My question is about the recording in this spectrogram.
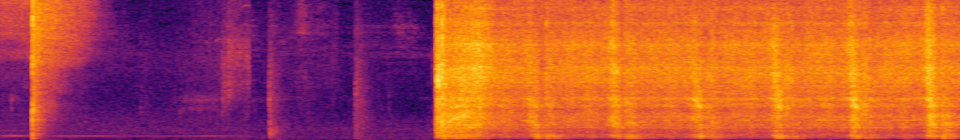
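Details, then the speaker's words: BMW GS motorcycle cranking with spark plug out before compression test: rhythmic, uneven, slightly offbeat chuffing without firing; low cylinder compression with tight valve clearances, later adjusted along with chain tensioner. "So hopefully you heard what sounds like it's slightly offbeat with compression."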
